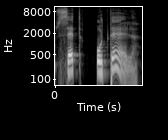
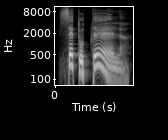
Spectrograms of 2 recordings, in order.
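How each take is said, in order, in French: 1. Le son T est séparé du mot suivant. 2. Le son T s'enchaîne directement avec le mot suivant. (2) "je peux faire la liaison"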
